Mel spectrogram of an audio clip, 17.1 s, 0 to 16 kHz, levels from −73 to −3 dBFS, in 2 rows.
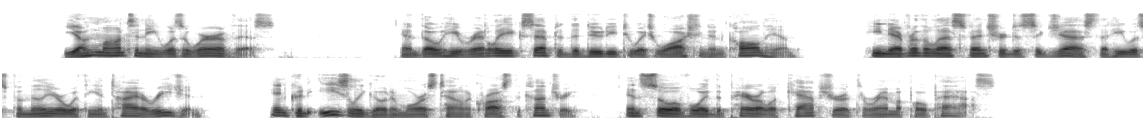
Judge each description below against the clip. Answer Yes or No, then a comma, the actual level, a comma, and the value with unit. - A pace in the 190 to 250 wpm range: No, average, 180 wpm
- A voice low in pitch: Yes, low, 105 Hz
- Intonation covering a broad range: No, average, 4.2 semitones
